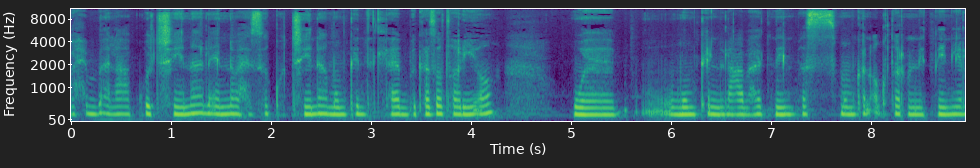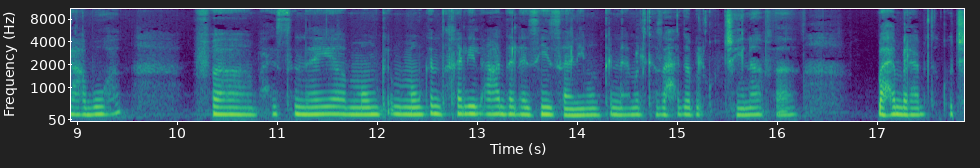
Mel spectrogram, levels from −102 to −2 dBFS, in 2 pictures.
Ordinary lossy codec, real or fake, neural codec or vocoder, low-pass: none; real; none; none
